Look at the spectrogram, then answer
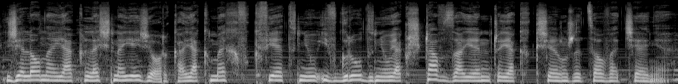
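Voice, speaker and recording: A woman narrating a literary folktale as a storyteller, in lyrical, measured phrasing. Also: on the low side, creaky.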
